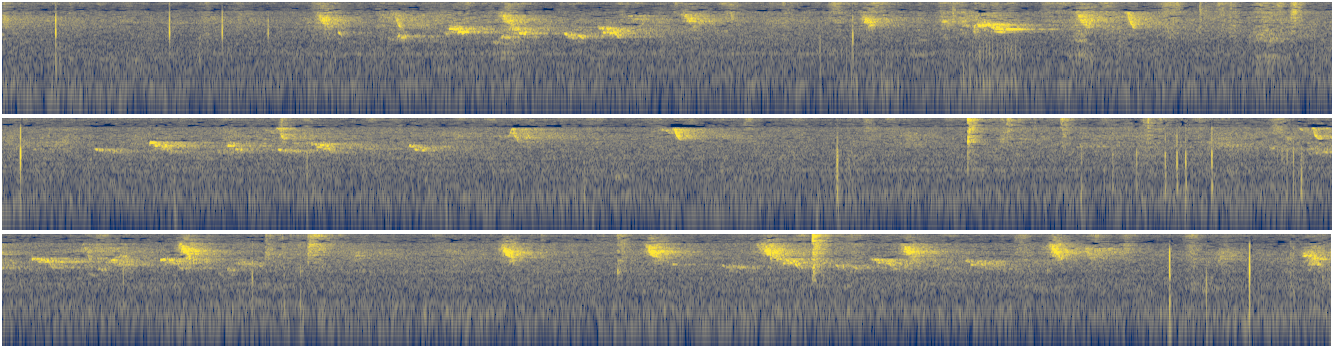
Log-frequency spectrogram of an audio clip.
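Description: Birds chirping, short high calls repeated in little clusters throughout, over a steady background of outdoor noise with a few faint clicks.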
